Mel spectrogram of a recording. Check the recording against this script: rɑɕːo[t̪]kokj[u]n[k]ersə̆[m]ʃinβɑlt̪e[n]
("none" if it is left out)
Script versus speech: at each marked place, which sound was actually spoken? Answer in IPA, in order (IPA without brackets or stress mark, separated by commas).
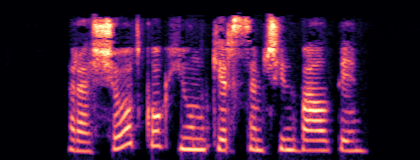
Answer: t̪, u, k, m, n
